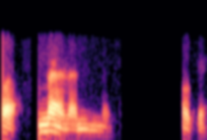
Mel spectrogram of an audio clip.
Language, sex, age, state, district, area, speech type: Telugu, male, 45-60, Telangana, Peddapalli, rural, conversation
